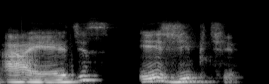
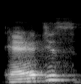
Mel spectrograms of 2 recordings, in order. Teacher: O primeiro AE do Aedes, ele é separado, ele é um hiato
